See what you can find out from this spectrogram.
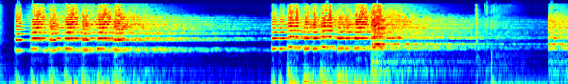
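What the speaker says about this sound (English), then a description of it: "we're going to add this huge reverb," A bright, tonal music loop drenched in a huge reverb, with sustained notes ringing and washing out between phrases, no voices.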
